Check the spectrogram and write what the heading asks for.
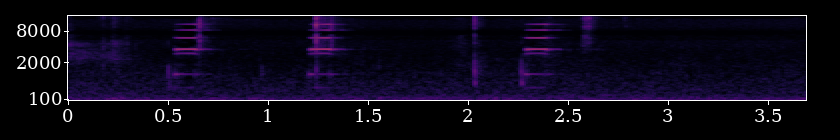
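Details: Short electronic beeps from an Alaris IV infusion pump being programmed for primary IV fluids per provider's order, over low room rumble.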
